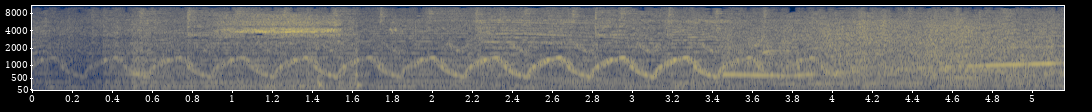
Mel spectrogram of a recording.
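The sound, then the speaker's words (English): Police car sirens wail during a car chase, a rapid rising-and-falling cycle repeated many times before settling into a steadier tone, loud over constant engine and road noise. “The cop cars appear behind them.”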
